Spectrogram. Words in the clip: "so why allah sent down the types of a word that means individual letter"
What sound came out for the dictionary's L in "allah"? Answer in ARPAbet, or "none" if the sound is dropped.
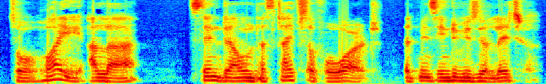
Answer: L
